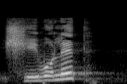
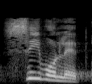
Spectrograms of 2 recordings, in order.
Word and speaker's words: Shibolet: Si él respondía no, entonces le decían: a ver, ahora pues di Shibolet. Y él decía Sibolet, o sea, no podían pronunciarlo, lo cual denunciaba que eran del otro equipo o de la otra tribu.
